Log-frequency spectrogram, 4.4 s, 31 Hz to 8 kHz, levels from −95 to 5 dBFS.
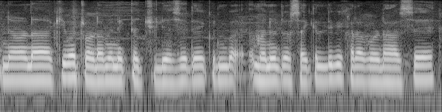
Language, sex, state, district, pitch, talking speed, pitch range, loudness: Nagamese, male, Nagaland, Dimapur, 145 Hz, 150 wpm, 145-150 Hz, -15 LUFS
